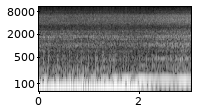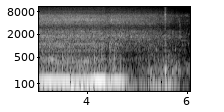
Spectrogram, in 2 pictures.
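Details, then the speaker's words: Replacement garbage disposal under a sink, just installed, switched on with water running: steady deep motor hum for about five seconds, then a clean wind-down, no rattles; no leaks; normal running. "You have to turn the disposal on at the same time. There you go, it's running."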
